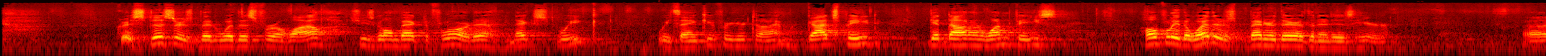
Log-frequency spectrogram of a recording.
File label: Announcements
